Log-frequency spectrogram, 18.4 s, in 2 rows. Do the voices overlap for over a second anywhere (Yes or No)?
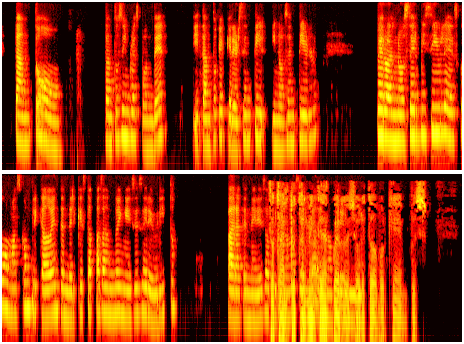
Yes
